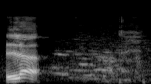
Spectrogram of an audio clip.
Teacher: जो हमारी जो शवास वायु है वह जीभ के बाजू से निकल रही है · दोनों पार्श्वों से हवा निकलने के कारण जो हमारी श्वास वायु है वह दोनों जीभ के बगलों से आती है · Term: पार्श्विक व्यंजन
